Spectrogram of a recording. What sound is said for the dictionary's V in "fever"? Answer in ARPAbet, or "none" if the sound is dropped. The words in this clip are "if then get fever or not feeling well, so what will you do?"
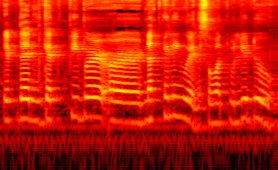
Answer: B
